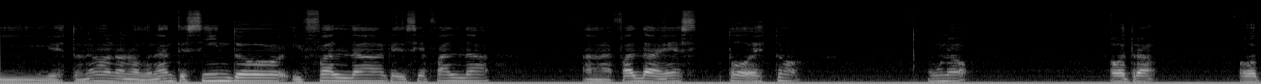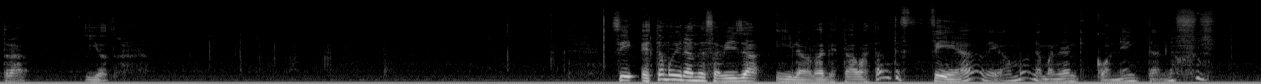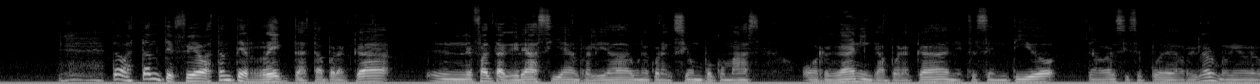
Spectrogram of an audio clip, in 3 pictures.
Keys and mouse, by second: 15.4 alt+click, 17.6 alt+click, 28.5 alt+click, 33.6 alt+click, 37.0 alt+click.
